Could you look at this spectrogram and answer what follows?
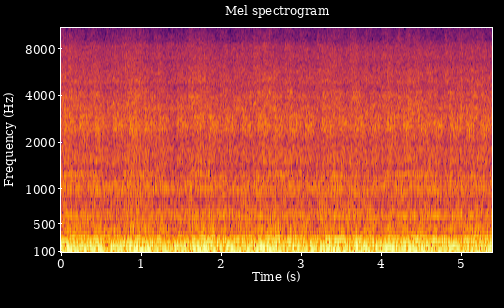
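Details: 1984 Chevy truck with a swapped 454 Gen 6 7.4L V8, running with the radiator cap off: deep, steady idle with even low pulses and no knocks, ticks or misses; some smoke afterward comes off the headers (oil). Normal idle.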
